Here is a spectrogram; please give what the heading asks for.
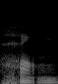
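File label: "heng", third tone, pinyin voice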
